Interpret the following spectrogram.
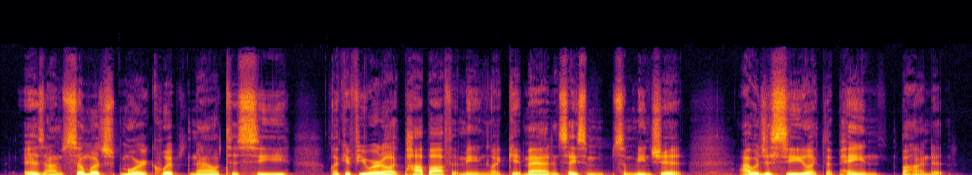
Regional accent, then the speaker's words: Jacksonville, Florida, United States; I'm from Jacksonville and like love surfing, and I miss going to the beach and I miss surfing at sunrise. That was my favorite time on the East Coast.

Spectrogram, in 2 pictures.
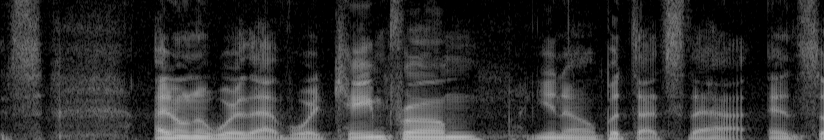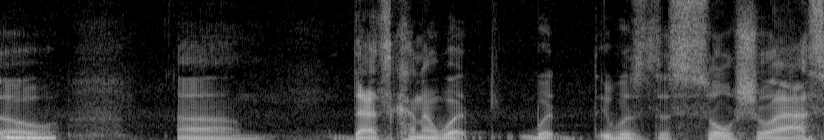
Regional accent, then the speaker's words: Bakersfield, California, United States; and I grew up in California also, mm-hmm. in Bakersfield.

